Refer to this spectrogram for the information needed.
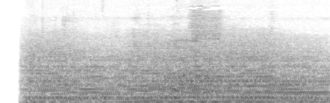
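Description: A deep, steady horn-like drone, similar to a ship horn, sounds loudly and continuously for about three seconds with low rumbling harmonics and no talking. It was heard inland in New Hampshire.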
